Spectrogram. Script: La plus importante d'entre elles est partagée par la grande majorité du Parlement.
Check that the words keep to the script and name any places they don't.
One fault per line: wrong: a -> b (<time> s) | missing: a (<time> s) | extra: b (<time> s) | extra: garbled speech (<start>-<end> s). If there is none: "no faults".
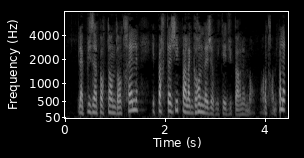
extra: garbled speech (3.9-4.4 s)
